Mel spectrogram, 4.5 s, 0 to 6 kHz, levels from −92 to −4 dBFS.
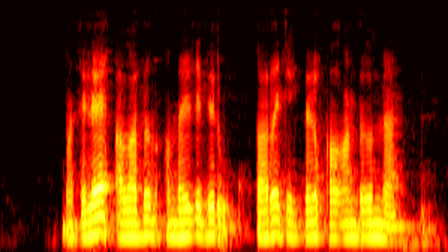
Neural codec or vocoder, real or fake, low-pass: codec, 44.1 kHz, 3.4 kbps, Pupu-Codec; fake; 5.4 kHz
